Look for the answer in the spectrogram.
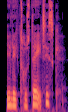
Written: elektrostatisk

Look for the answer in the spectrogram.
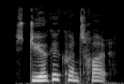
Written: styrkekontrol

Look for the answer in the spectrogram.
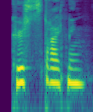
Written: kyststrækning

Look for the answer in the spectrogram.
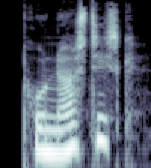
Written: prognostisk

